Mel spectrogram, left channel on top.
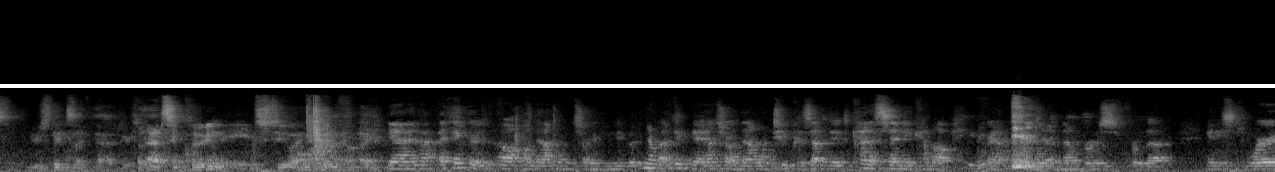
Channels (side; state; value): left; silent; 56 dB below the other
